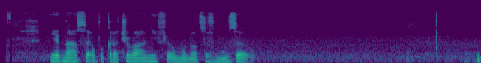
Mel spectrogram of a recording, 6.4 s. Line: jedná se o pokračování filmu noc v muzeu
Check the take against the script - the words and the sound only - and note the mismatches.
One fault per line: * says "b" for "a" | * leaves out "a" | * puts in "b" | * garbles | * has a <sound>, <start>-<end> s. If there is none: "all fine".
all fine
